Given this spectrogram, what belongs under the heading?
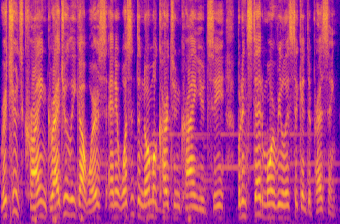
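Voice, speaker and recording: A man's voice: on the high side, normal speed, pushed and bright, rough recording. A man reading scripted narration for an online video, with music behind him. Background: background music.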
